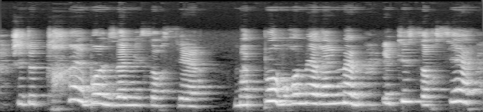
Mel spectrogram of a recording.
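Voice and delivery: high, begging plea; pleading. Acted. Narrator begs the witch for mercy, high and pleading. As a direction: beg on your knees for mercy. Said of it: "je me mets à supplier".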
